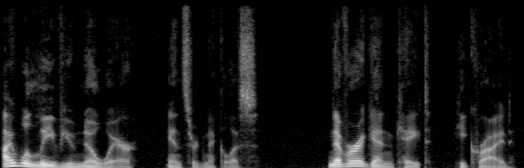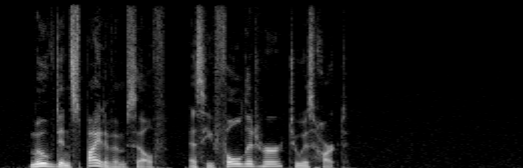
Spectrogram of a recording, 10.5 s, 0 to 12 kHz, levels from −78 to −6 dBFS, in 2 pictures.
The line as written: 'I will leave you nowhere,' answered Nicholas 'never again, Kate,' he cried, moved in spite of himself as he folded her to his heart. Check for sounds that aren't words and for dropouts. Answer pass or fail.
pass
